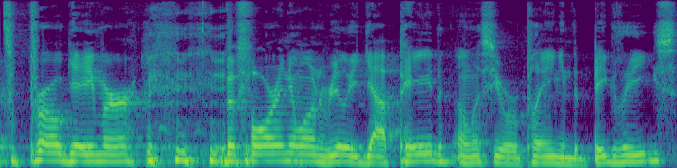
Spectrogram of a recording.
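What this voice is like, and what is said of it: Midwestern American accent. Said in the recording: “my accent is a very Midwestern American”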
